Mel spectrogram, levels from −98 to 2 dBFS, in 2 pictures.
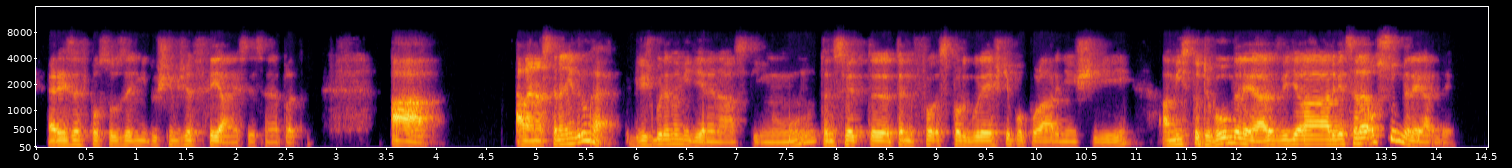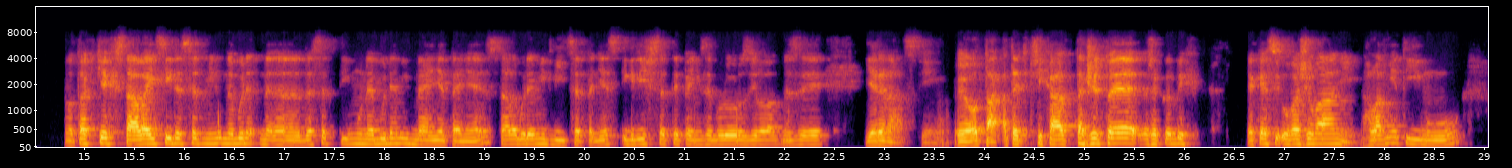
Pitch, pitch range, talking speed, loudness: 115 Hz, 105-125 Hz, 155 wpm, -15 LUFS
